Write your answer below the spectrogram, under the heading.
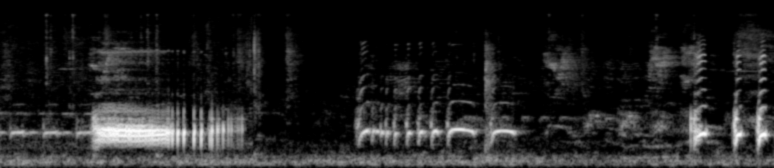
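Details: Female Bangkok-type zebra dove calling the male, used to raise breeding urge; a buzzy, throbbing note breaks into stuttered pulses, followed by a run of short coos and a few sharp clipped notes at the end.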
